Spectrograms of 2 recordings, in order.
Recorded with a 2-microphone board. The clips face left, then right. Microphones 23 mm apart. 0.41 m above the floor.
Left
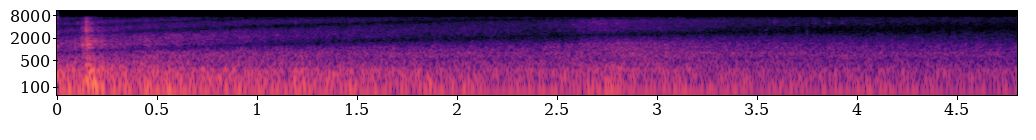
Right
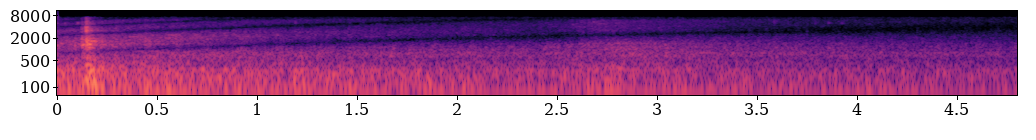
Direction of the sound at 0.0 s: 60° right (ahead or behind).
